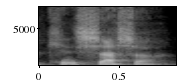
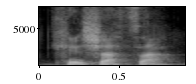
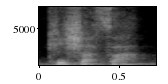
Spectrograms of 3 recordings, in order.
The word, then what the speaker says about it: Kinshasa: If we get the visa, we will then be heading to Kinshasha. Kinshasa. I've been saying it wrong. Kinshasa.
